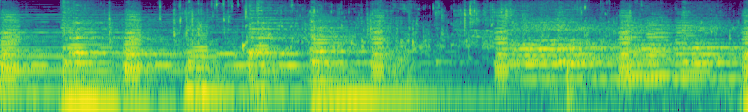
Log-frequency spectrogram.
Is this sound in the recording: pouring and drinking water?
yes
